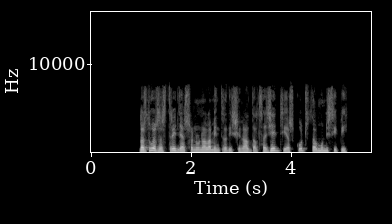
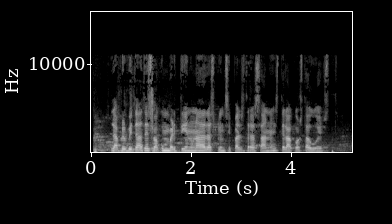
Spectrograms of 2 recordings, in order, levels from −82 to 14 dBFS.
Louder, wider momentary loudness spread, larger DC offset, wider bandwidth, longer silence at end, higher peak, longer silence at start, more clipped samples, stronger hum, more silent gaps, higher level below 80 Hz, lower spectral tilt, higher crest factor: second, -21 LUFS vs -16 LUFS; second, 8 LU vs 12 LU; neither; second, 7.8 kHz vs 11.5 kHz; about the same, 0.5 s vs 0.4 s; about the same, -2 dBFS vs 0 dBFS; first, 0.95 s vs 0.05 s; neither; neither; neither; second, -60 dBFS vs -40 dBFS; first, -6.5 dB/octave vs -5 dB/octave; about the same, 20 dB vs 16 dB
